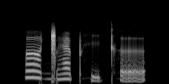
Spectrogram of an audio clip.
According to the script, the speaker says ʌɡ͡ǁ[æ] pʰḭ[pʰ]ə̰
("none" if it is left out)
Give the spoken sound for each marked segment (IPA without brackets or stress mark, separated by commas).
æ, kʰ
